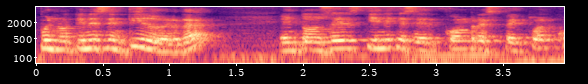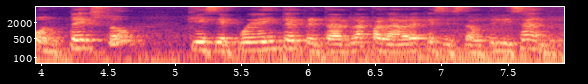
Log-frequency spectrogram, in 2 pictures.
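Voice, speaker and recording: A man teaching English grammar in Spanish, explaining slowly and repeating phrases as he writes on a board. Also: high voice, darkish tone, recorded from a distance, a little hiss or hum. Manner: slow, repeats phrases while writing. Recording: echoey room, voice away from mic.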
